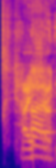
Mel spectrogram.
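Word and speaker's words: Ayesha: Aisha.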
